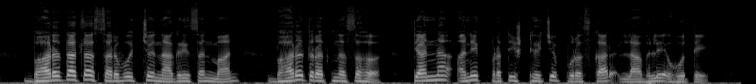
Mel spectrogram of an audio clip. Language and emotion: Marathi, neutral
